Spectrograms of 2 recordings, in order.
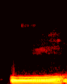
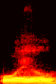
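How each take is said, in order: First: It is said in a Shreveport, Louisiana accent. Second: It is said in a general American accent.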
